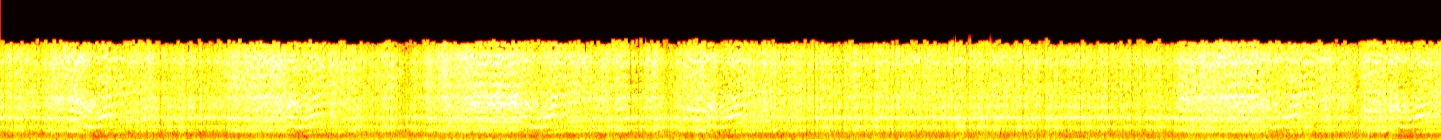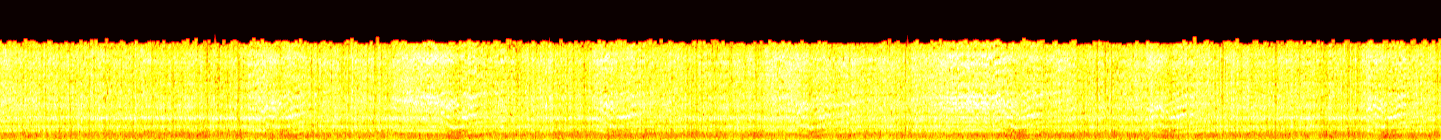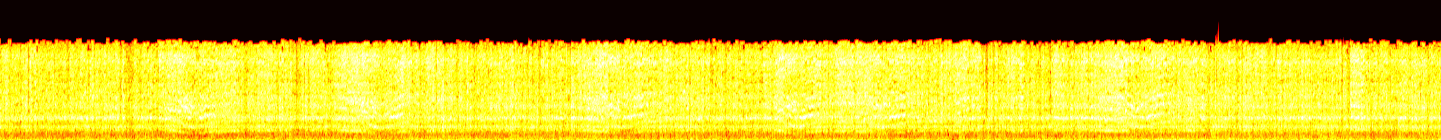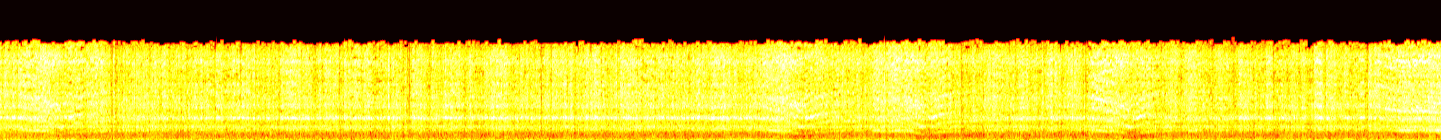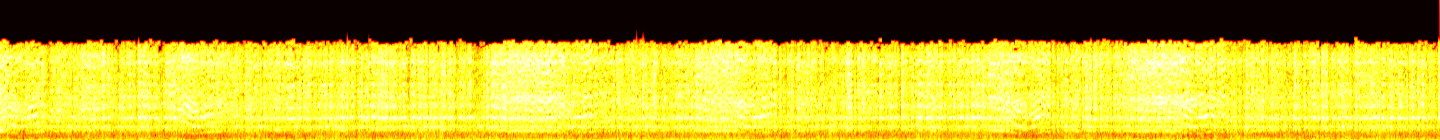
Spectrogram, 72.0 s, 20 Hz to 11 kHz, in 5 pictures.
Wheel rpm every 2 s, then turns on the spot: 210, 210, 190, 210, 230, 230, 200, 220, 210, 190, 200, 200, 200, 210, 210, 190, 200, 210, 200, 220, 220, 220, 220, 230, 230, 210, 210, 210, 200, 210, 230, 210, 190, 200, 200, 220.
none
